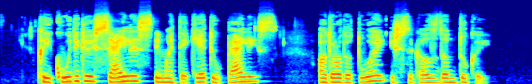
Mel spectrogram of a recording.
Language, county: Lithuanian, Vilnius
